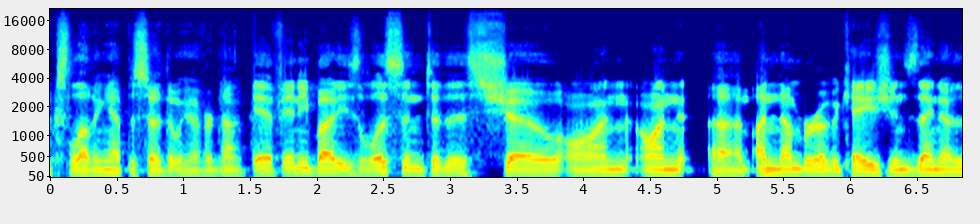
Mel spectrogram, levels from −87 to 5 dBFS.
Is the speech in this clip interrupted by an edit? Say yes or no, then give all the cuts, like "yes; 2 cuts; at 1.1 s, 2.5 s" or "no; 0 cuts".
yes; 1 cut; at 1.5 s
